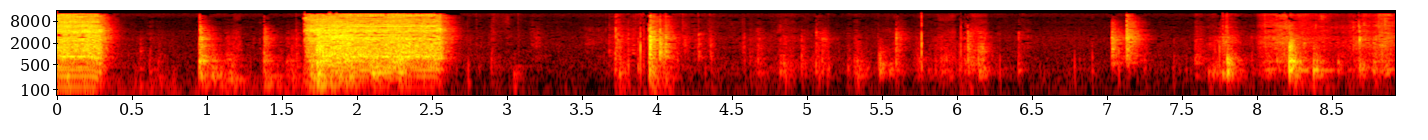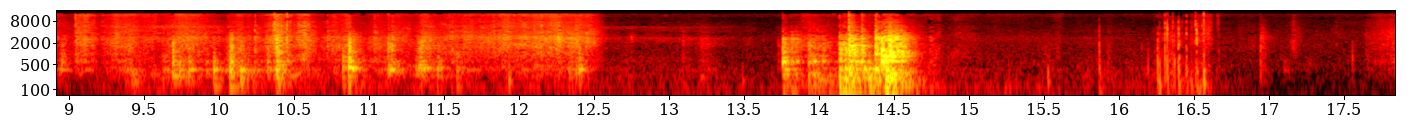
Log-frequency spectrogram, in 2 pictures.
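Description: Milwaukee M12 FUEL brushless 3/8-inch cordless ratchet runs once, for about a second, near the start of the clip as it spins out a mower-deck belt-cover bolt. After it come scattered clicks and knocks, then several seconds of scraping and rustling as the belt cover is worked loose and lifted off the deck. A loud short clatter comes about fourteen seconds in.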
